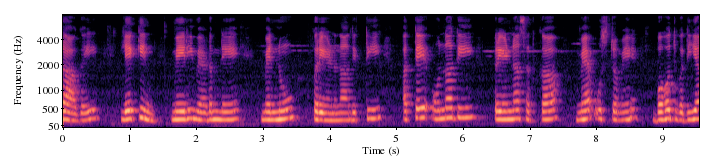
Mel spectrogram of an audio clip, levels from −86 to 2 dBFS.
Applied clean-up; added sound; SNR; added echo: none; none; none; none.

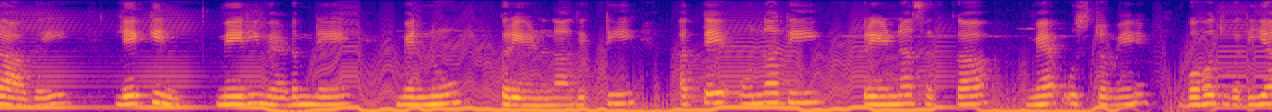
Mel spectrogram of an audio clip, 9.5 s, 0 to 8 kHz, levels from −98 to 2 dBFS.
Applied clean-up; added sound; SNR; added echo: none; Musical instrument; 5 dB; none.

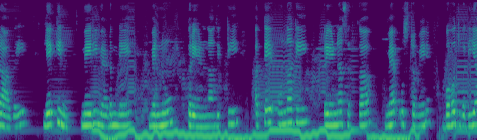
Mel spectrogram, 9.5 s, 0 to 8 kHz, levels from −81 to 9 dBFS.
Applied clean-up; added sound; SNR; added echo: classical method log-MMSE.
